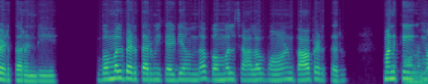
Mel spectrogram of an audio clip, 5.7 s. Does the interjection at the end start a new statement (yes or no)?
no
